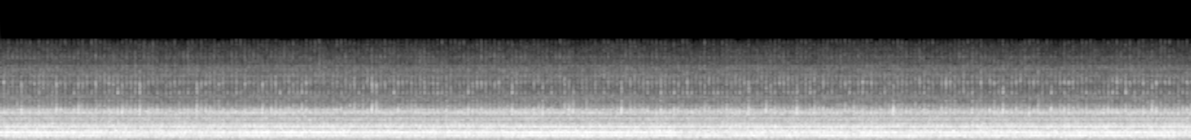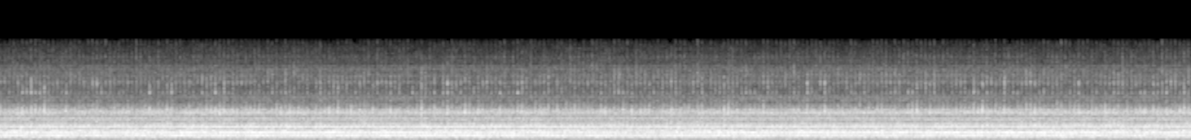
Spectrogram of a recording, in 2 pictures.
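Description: Home-movie film projector running: a steady mechanical whir with several constant motor tones, unchanging throughout.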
